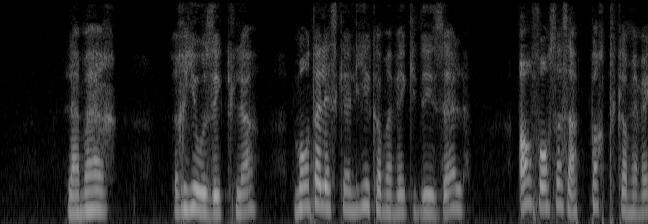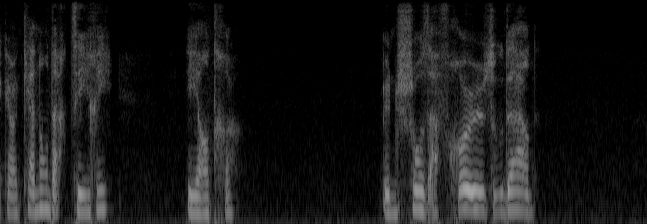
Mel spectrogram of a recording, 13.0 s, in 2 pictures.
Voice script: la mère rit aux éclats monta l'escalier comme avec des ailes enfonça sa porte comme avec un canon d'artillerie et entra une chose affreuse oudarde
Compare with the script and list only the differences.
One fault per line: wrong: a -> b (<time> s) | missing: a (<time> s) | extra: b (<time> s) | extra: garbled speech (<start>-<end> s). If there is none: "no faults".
no faults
